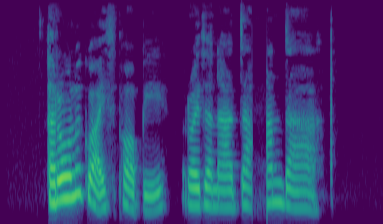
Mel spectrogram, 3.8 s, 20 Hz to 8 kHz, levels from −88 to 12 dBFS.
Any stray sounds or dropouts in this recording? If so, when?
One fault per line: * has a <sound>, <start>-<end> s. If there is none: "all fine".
* has a dropout, 2.5-2.7 s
